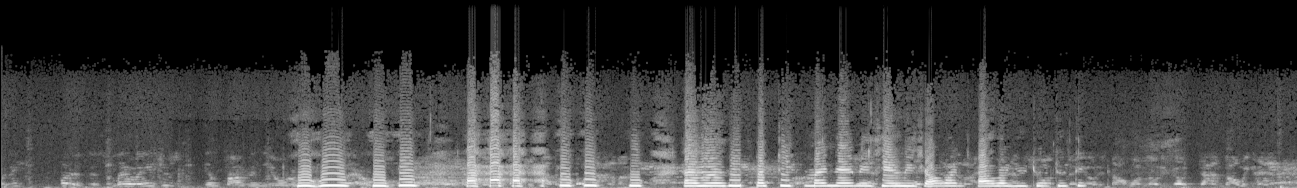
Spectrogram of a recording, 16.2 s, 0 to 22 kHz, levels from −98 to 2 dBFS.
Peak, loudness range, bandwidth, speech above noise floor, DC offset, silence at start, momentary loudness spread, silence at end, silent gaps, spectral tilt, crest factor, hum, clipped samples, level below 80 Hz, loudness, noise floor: 0 dBFS; 11 LU; 12.5 kHz; 32 dB; under 0.1%; 0.75 s; 23 LU; 0.1 s; none; -4.5 dB/octave; 10 dB; none; under 0.1%; -50 dBFS; -8 LUFS; -41 dBFS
